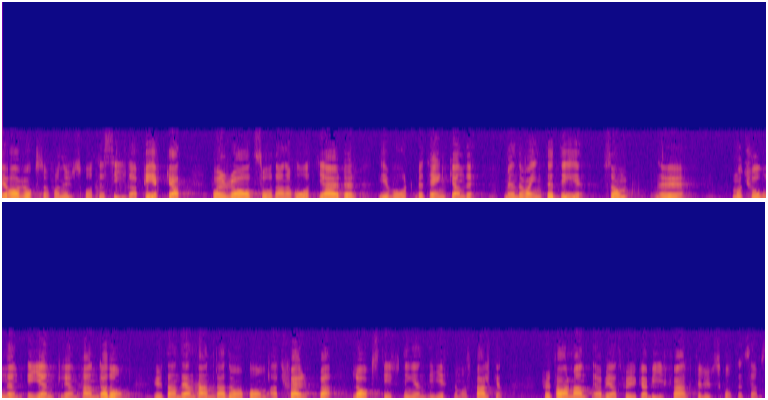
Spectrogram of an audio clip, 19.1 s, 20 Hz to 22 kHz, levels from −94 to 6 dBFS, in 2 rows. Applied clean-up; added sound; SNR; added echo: none; none; none; none.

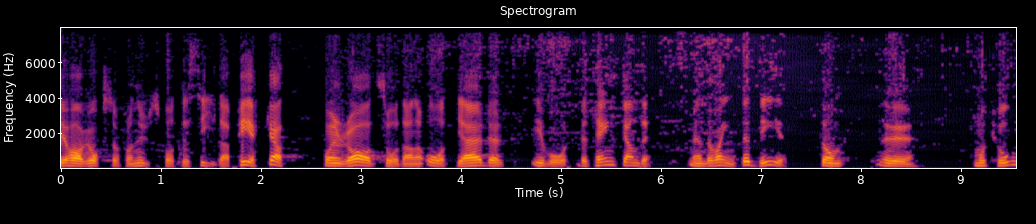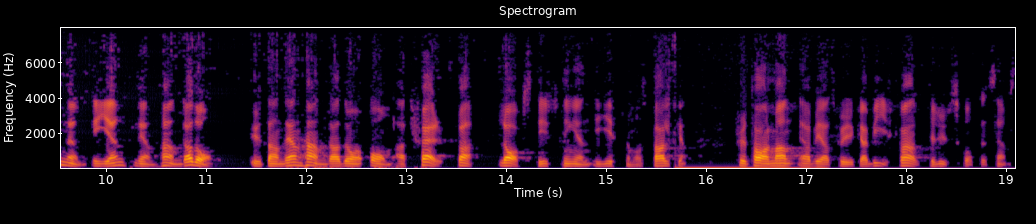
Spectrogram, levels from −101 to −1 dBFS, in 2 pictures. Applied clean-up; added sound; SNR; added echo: classical method spectral subtraction.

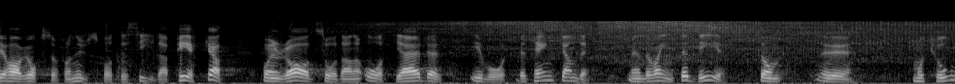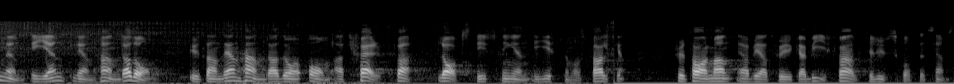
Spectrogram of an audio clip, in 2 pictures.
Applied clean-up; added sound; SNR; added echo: none; Mechanisms / Bicycle; 13 dB; none.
